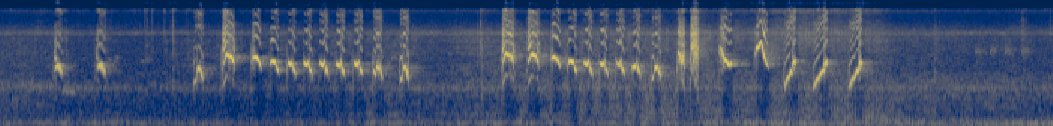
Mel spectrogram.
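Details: Calling female greater green leafbird seeking a male: bursts of quick repeated chipping notes in descending runs, separated by pauses, ending in a few rising whistled slurs; a quiet low hum runs throughout.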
